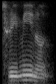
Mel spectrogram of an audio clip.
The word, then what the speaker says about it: Trimino: Trimino, T-R-I-M-I-N-O.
